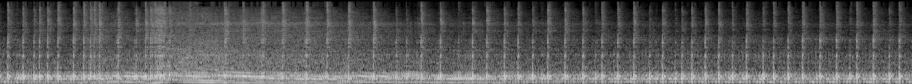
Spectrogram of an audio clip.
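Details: Yamaha Banshee two-stroke quad with rebuilt top end (new pistons and sleeves), kick-started: crisp, even crackle that picks up cleanly on throttle blips and settles back without misses. Right side smokes more; carb sync suspected. Runs healthy.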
